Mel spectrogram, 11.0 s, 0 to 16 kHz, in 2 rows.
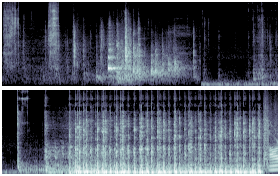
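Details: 1970 International Harvester Scout 800A after replacing the old wiring harness: cranks, catches and settles into a steady, even petrol run with no misses or knocks; healthy.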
